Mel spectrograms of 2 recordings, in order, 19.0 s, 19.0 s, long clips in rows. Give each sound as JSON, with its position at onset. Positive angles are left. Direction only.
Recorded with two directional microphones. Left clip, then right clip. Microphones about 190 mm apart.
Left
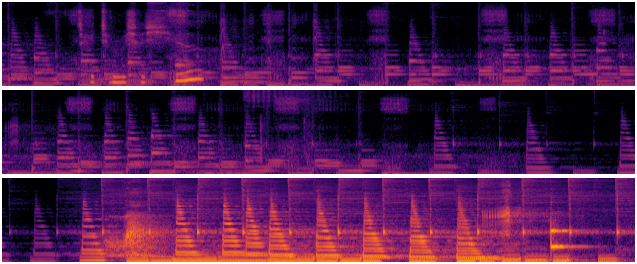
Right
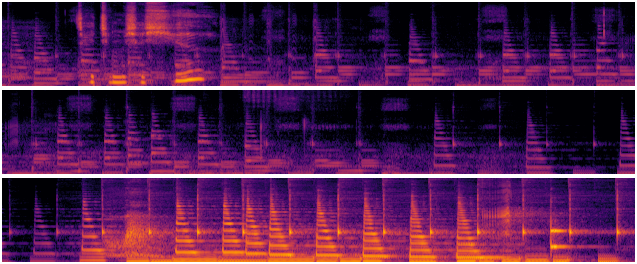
{"t": 0.0, "sound": "music", "side_deg": 0}
{"t": 1.0, "sound": "music", "side_deg": -25}
{"t": 2.1, "sound": "music", "side_deg": 0}
{"t": 10.7, "sound": "music", "side_deg": 0}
